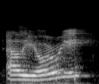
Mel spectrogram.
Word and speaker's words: Alyore: of your agent name oh okay did I pronounce it more or less correct yeah I kind of say it alori iori yes it's close enough okay uh yeah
